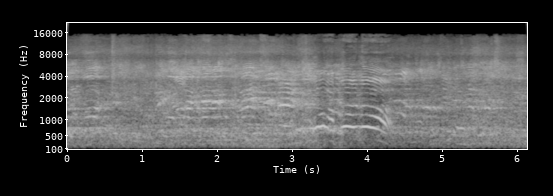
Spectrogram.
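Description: Many spectators talking and calling out at once in a large echoing hall, with one voice shouting louder, its pitch rising and falling, a little past the middle.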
